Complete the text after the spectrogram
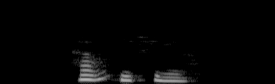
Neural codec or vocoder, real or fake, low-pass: none; real; 3.6 kHz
